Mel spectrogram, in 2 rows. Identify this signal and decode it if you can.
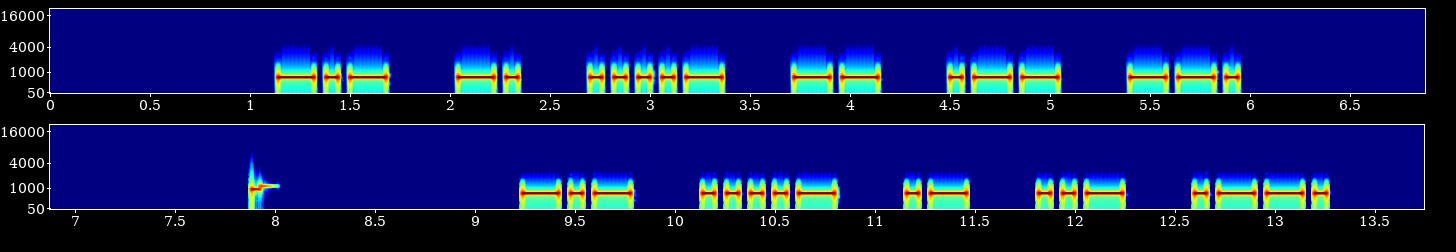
Morse code, heard as a keyed tone, about 20 wpm, spaced as for 14 wpm, 700 Hz. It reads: KN4MWG K4AUP
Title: 219 Lesson 35g - Number 0 - Call Signs 20wpm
